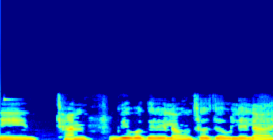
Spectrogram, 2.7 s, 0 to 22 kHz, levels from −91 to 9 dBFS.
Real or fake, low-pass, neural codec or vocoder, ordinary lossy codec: real; 7.2 kHz; none; none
